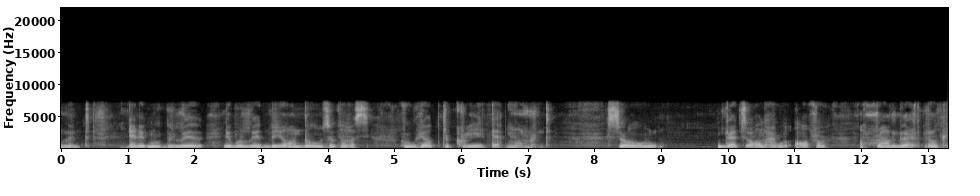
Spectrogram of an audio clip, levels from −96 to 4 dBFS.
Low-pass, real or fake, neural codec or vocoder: 7.2 kHz; fake; autoencoder, 22.05 kHz, a latent of 192 numbers a frame, VITS, trained on one speaker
